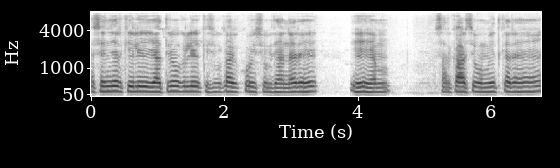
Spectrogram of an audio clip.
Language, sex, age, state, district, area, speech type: Hindi, male, 60+, Uttar Pradesh, Jaunpur, rural, spontaneous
